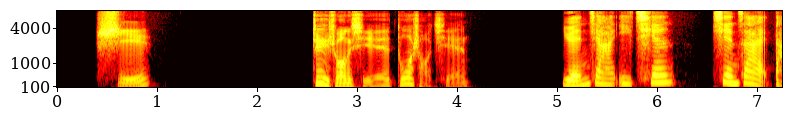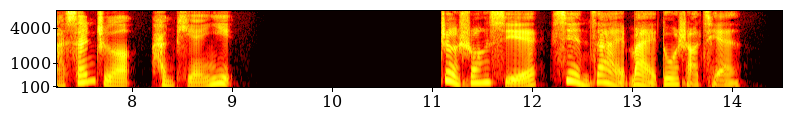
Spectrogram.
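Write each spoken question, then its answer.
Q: 这双鞋现在卖多少钱?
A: 300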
